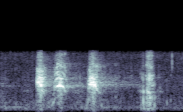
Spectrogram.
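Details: Puggle dog barking at a deer that does not run away: three short sharp barks, then a quieter rough bark after a pause.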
